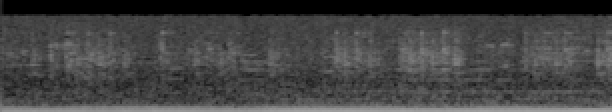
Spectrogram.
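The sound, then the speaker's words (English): Irregular bursts of rapid mechanical clicking, the dots and dashes of Morse code sent by a telegraph operator in an office, grouped into short and longer runs over a steady low electrical hum. No one speaks. “Then, through the open window, she heard the dots and dashes of the Morse code.”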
